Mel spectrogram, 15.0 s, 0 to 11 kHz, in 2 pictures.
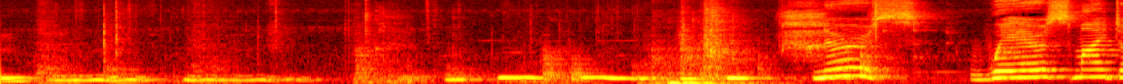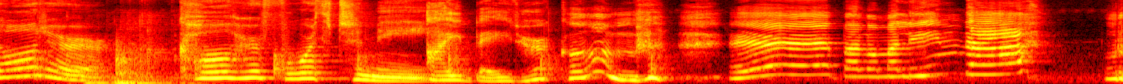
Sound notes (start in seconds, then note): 0.1 footsteps ascending; 3.5 knock at the door; 4.2 door opening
